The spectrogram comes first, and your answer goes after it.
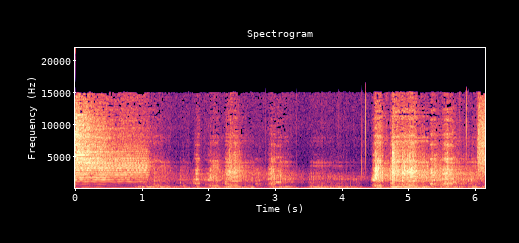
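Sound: lion roaring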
